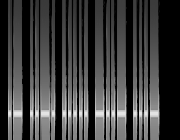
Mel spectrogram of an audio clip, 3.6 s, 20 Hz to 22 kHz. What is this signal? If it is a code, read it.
Morse code, heard as a keyed tone, about 22 wpm, 700 Hz. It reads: AF5XV
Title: USA Call Signs Repeated 2x 22wpm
